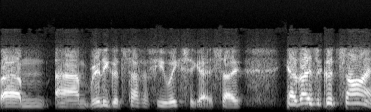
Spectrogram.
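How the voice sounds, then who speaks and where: Fairly quick speech from a man of medium pitch with a New Zealand accent. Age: 40s. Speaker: professional golfer. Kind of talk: interview.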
